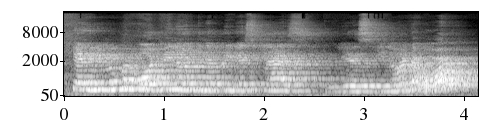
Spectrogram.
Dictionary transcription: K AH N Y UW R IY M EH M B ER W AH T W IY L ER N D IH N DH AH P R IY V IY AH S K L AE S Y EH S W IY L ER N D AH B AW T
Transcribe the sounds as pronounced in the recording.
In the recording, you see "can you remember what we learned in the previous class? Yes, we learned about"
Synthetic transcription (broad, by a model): K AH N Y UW R IY M EH M B ER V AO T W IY L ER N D IH N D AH P R IY V IY AH S K L AE S Y EH S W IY L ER N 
